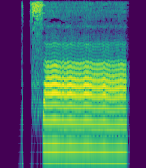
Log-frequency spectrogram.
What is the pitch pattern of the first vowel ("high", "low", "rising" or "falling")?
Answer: low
